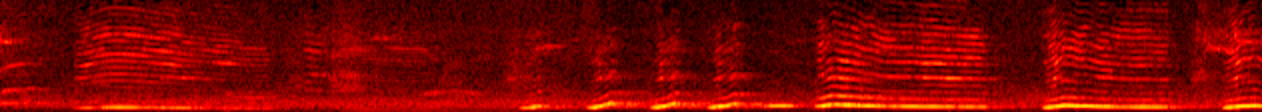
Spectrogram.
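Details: Zoo-kept white-handed gibbons in Gainesville, Florida, at the Santa Fe College teaching zoo: a few level hoots, then a quickening run of short rising whoops accelerating into louder, longer climbing calls.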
